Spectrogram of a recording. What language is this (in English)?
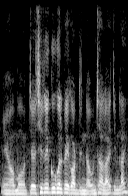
Nepali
